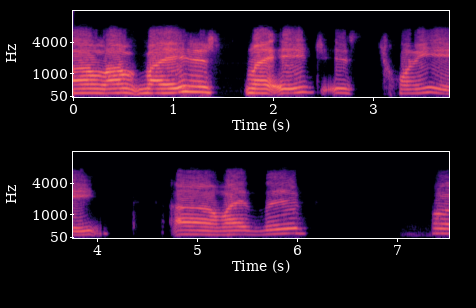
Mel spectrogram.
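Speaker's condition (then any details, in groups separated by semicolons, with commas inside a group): Traumatic brain injury; ongoing therapy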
